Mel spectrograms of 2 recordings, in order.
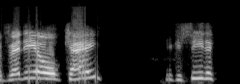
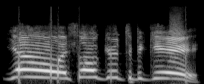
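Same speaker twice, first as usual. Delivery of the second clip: exaggerated jeering caricature, pitched way up; mock Edinburgh locals; 6 semitones higher than usual. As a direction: sing it out high as a hammed-up impression. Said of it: "where they're like".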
